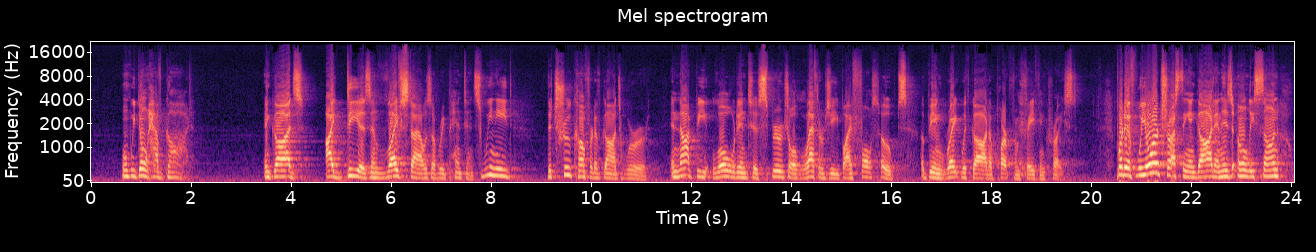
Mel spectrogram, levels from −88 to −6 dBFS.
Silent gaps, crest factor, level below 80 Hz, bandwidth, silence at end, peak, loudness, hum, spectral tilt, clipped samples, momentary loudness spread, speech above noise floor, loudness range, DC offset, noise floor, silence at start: none; 12 dB; -44 dBFS; over 20 kHz; 0.05 s; -4 dBFS; -16 LUFS; none; -4 dB/octave; under 0.1%; 12 LU; 31 dB; 6 LU; under 0.1%; -47 dBFS; 0.65 s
